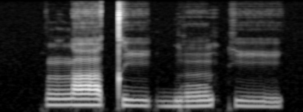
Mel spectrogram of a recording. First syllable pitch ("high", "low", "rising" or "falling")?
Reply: high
